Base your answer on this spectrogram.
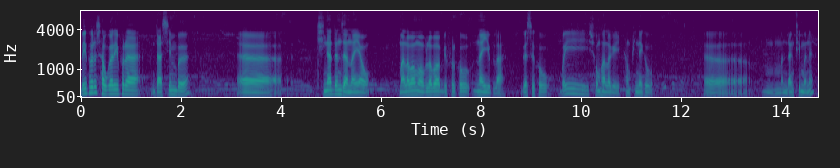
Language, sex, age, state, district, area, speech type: Bodo, male, 45-60, Assam, Udalguri, urban, spontaneous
